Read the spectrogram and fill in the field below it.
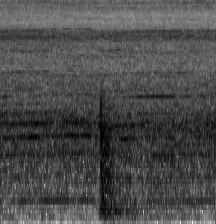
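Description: A tool knocks sharply against a wooden door frame.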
